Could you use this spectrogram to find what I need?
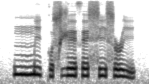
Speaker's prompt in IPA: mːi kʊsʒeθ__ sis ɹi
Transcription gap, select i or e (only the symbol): e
